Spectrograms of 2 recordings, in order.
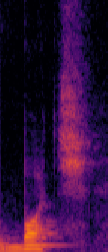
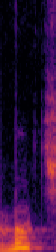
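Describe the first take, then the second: First: The vowel is a short o sound. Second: The vowel is a long oo sound. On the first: The speaker calls it right. "Mas é o bot" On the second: The speaker calls it wrong. "Tem gente que fala boot"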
